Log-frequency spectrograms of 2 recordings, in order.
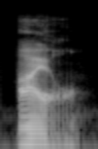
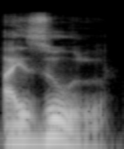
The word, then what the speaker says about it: aisle: You look at those letters, you apply standard phonetic logic, and your brain screams that it should be pronounced Aizul or Aisli. The S is entirely silent.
